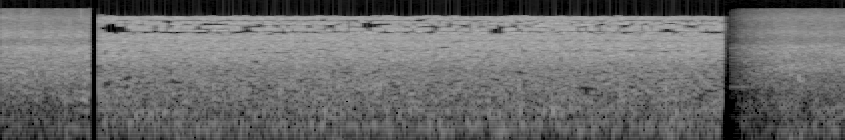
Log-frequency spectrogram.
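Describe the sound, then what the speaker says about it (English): The Jibhi waterfall in the Kullu Valley of Himachal Pradesh gives a loud, close, continuous broadband roar of falling water, briefly interrupted by two short dropouts. "This is the waterfall."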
